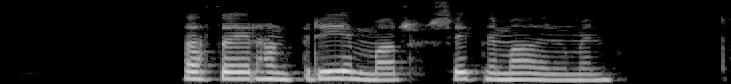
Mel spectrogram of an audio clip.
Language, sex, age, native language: Icelandic, female, 14, Icelandic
